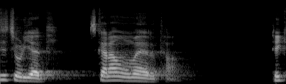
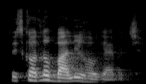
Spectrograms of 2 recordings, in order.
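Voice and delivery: usual speaking voice

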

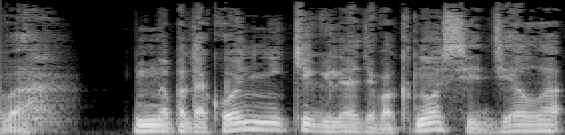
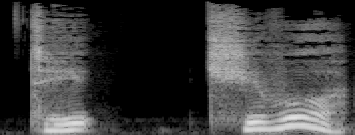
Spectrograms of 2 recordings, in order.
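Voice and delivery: hesitant, rising higher on the second word; frightened; 4 semitones higher, much slower than usual. A narrator's reading. Girl facing his maniacal grin, frightened. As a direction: ask uneasily, with a touch of fear. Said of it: "испуганно спросила девушка".

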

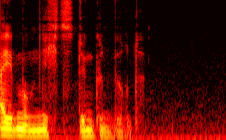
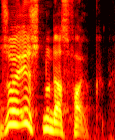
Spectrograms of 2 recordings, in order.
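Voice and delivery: put-on higher and louder, an old man flaring up in anger; angry old miner; 4 semitones higher, 4 dB louder than usual. Old miner scolding young Elis, angry and loud. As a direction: snap it out, offended. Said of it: "rief der Alte erzürnt".

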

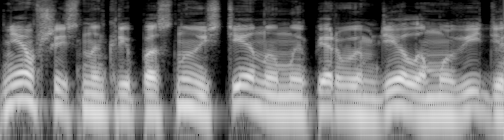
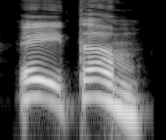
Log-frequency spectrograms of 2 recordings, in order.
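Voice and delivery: calling out; 10 semitones higher than usual. Acted. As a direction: call out to get his attention. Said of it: "окликнула она".

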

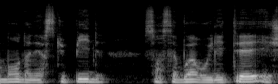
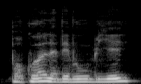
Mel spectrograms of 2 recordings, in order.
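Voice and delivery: gruff; 3 semitones higher, 6 dB louder than usual. A narrator's reading. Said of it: "dit-il d'un ton bourru".

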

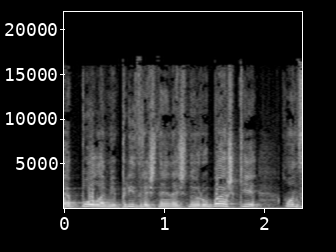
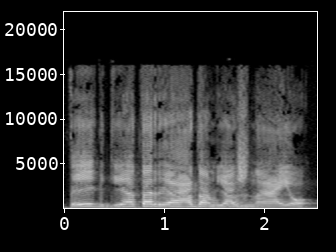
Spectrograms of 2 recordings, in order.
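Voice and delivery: put-on old man voice; much slower than usual. A narrator's reading. Dead old man speaks.

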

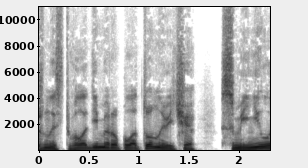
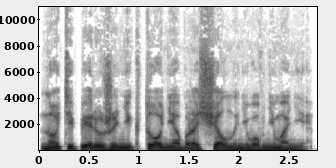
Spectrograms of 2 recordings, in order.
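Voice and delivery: plain reading voice

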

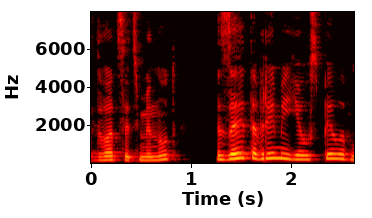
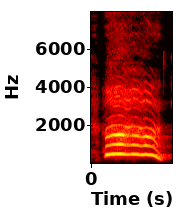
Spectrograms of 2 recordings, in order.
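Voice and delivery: loud, high sustained scream; piercing drawn-out shriek; 11 dB louder than usual. A narrator's reading. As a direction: scream to scare off a beast. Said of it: "заверещала".

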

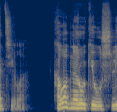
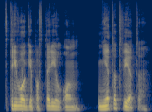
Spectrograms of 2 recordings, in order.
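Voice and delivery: ordinary delivery, nothing marked

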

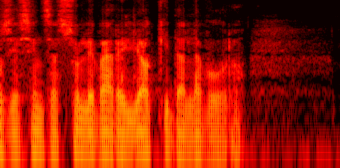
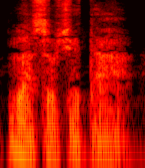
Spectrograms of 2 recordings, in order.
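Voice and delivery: softer, lower scornful murmur; 6 semitones lower, 8 dB quieter than usual. A narrator's reading. Jim scorning London society, low murmur. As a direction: mutter it with contempt. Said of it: "mormorò il ragazzo".

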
